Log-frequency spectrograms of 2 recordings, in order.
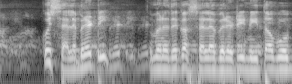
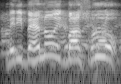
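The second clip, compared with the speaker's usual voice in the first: usual speaking voice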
